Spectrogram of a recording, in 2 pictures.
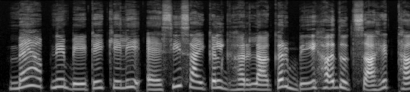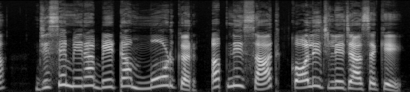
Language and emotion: Hindi, happy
